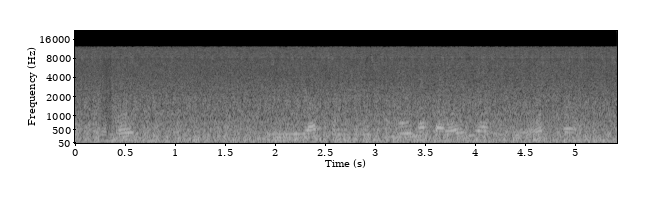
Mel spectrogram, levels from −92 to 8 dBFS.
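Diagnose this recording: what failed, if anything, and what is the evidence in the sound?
Nothing failed in this recording of speech. No stage of the chain, from wiring through to playback, leaves any audible evidence of a problem.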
